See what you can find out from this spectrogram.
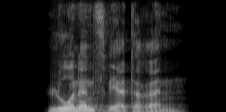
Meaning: inflection of lohnenswert: 1. strong genitive masculine/neuter singular comparative degree 2. weak/mixed genitive/dative all-gender singular comparative degree
- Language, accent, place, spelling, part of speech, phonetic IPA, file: German, Germany, Berlin, lohnenswerteren, adjective, [ˈloːnənsˌveːɐ̯təʁən], De-lohnenswerteren.ogg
